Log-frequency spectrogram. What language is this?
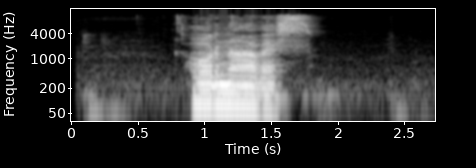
Slovak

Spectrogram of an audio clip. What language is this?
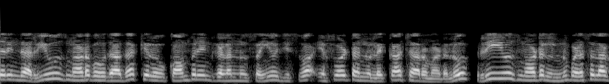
Kannada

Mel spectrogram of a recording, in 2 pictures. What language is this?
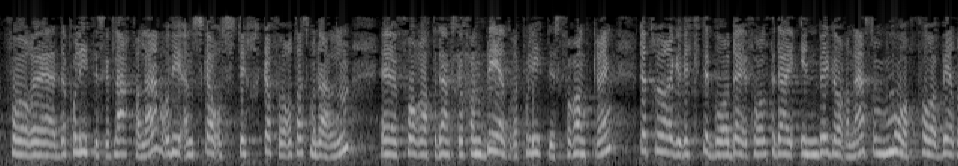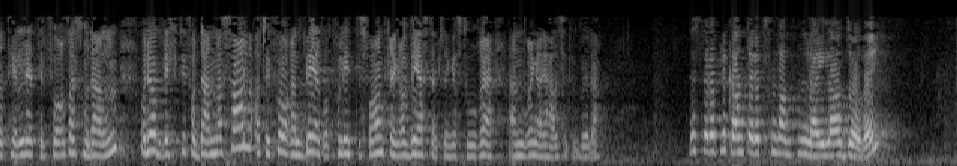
Norwegian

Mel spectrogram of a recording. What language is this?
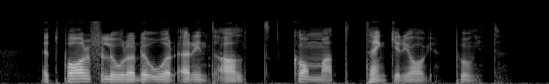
Swedish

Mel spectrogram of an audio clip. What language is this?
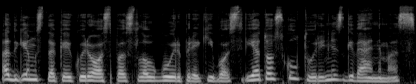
Lithuanian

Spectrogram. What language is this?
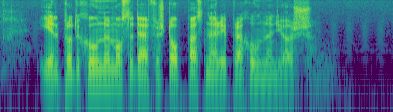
Swedish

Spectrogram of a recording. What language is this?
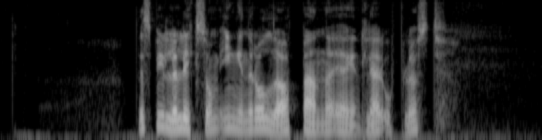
Norwegian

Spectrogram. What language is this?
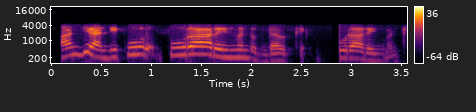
Punjabi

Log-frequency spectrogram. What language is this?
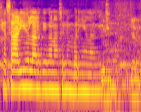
Maithili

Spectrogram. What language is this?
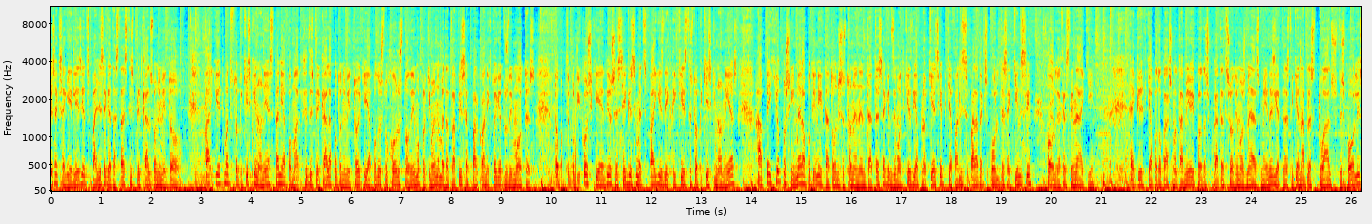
Greek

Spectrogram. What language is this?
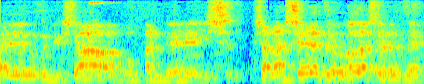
Hebrew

